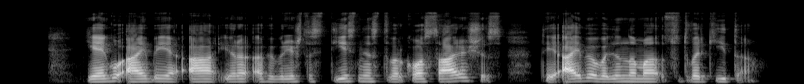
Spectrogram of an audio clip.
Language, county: Lithuanian, Vilnius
